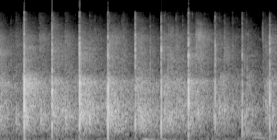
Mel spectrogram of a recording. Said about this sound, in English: All right, how about a round of applause for our Lord?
